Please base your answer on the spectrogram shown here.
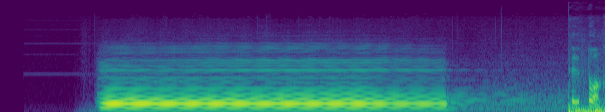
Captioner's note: boat whistle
